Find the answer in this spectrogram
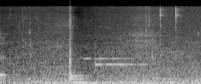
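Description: Steady low hum of the room's background noise, with a single sharp click a little under a second in and two faint, brief steady tones just after.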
